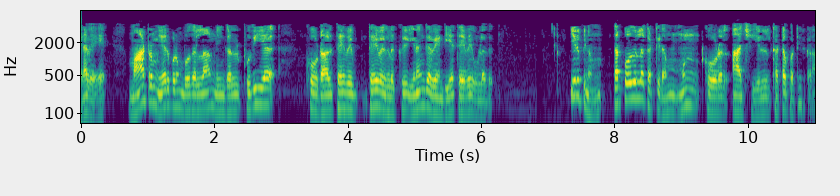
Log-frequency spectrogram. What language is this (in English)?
Tamil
